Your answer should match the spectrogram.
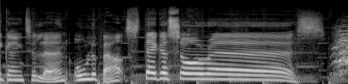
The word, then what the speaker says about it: stegosaurus: to learn all about stegosaurus how do you say that again stare go saw russ can you say it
